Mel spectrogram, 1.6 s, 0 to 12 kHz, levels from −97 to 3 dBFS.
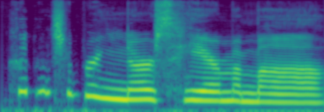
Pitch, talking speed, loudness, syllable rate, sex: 265 Hz, 220 wpm, -13 LUFS, 5.7 syllables/s, female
